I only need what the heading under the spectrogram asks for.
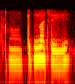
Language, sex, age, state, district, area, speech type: Hindi, female, 18-30, Uttar Pradesh, Jaunpur, rural, conversation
